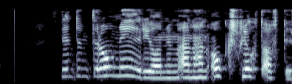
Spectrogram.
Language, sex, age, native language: Icelandic, female, 11, German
